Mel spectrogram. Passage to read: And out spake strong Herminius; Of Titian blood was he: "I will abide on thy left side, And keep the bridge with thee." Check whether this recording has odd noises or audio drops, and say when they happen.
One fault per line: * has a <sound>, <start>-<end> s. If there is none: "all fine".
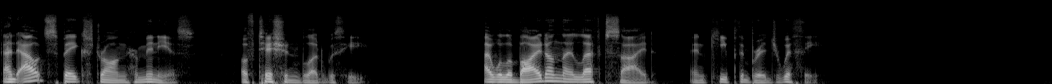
all fine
